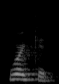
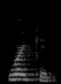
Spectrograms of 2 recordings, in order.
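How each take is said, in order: Both takes have the same delivery.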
